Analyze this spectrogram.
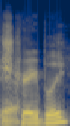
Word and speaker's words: Strabley: I think is it Strabley? Yeah. Is that how you say it? Yep.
